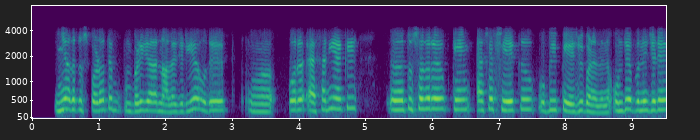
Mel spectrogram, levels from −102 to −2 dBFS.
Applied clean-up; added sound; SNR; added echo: none; none; none; none.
